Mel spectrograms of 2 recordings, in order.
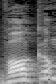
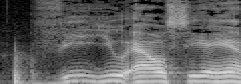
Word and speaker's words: Vulcan: saying it wrong bro is it Volcom or voltum welcome welcome it's Volcan like but we say it differently spell it for me bro v-u-l-c-a-n right Vulcan is that a volcano is close to volcano okay exactly can someone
